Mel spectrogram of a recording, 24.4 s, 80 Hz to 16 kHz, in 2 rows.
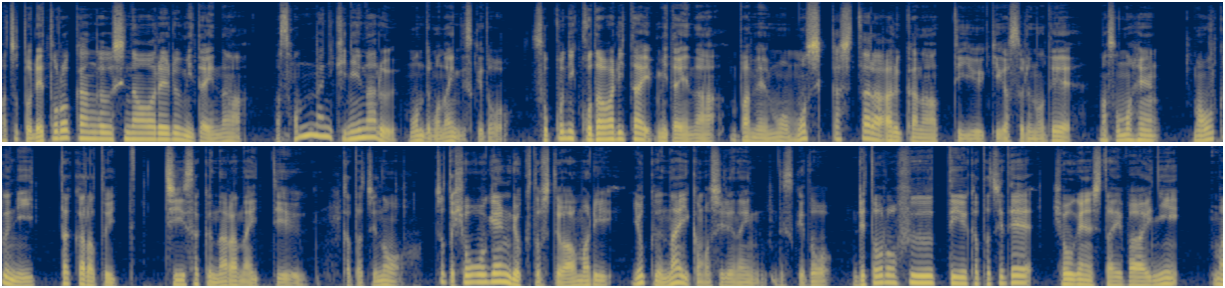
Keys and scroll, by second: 0.0-17.6 typing, 19.1 Escape.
